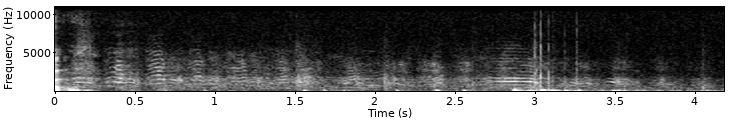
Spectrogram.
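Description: Faint chuckling and laughter from a small audience reacting to a joke, with a brief soft bump about three seconds in.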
